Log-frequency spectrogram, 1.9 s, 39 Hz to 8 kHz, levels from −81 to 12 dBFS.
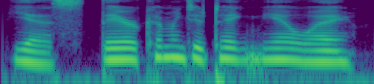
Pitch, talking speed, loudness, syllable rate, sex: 180 Hz, 255 wpm, -17 LUFS, 6.7 syllables/s, female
